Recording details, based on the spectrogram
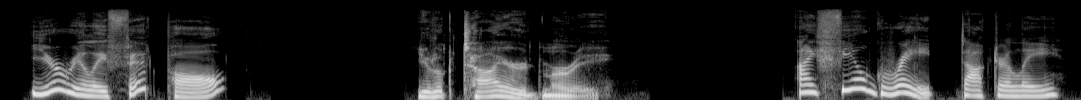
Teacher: notice these statements with direct address there is usually falling intonation and a pause before the name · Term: intonation with direct address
